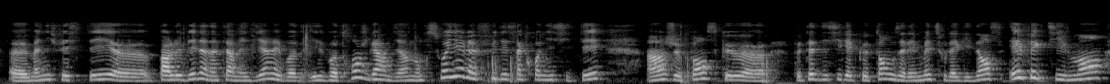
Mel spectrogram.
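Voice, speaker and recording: A woman's voice: medium pitch, fairly bright tone, highs cut off. A woman reading oracle cards in a casual, chatty way, full of hesitations and restarts. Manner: chatty, many fillers and restarts. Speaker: tarot card reader. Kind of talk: casual spoken guidance video.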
